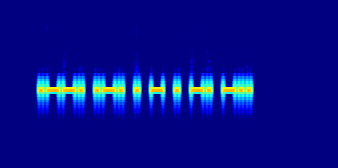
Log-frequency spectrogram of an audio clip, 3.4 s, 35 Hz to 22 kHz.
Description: Morse code, heard as a keyed tone, about 30 wpm, 700 Hz. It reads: PRETEND
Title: Seven Letter Words - 30wpm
